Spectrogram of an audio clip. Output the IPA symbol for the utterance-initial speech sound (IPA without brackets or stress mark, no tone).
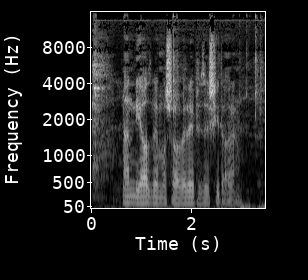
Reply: m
